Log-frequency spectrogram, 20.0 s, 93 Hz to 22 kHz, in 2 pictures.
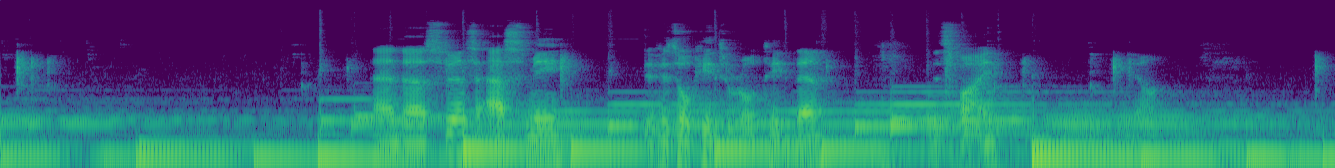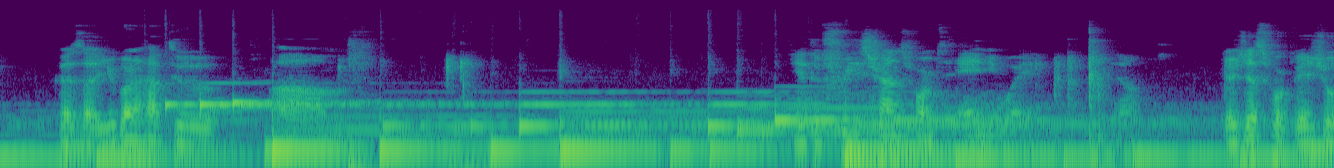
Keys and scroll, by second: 2.2 e, 4.0 j, 8.2 z, 9.7 j, 13.2 ctrl+z, 17.6 9, 18.0 Return.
